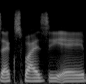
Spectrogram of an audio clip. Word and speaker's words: Xyza: it's XYZ I mean people pronounce it as XY Za but uh it's always always been CA to us and um that was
